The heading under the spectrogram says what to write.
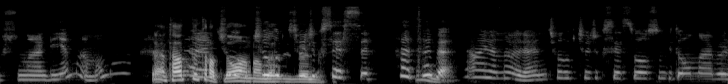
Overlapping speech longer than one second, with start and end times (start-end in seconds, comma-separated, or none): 1.9-3.2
